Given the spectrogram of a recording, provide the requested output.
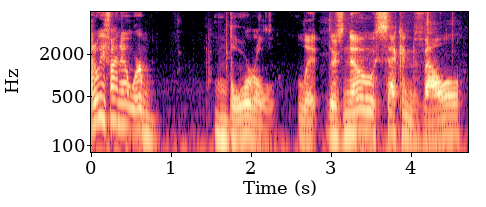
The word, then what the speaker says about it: Borl: Borl's name is one syllable.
